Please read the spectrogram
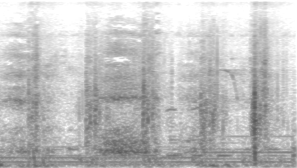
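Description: Footsteps crunch slowly over dry, gritty desert ground in a desert range, about four or five steps at an unhurried pace, with a faint outdoor hum in the background and no talking.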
